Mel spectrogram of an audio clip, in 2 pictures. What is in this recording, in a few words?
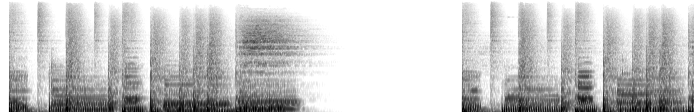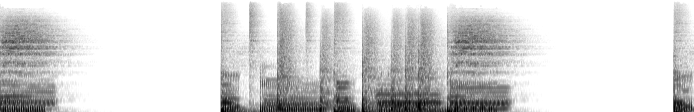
Rhodes Compare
